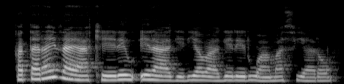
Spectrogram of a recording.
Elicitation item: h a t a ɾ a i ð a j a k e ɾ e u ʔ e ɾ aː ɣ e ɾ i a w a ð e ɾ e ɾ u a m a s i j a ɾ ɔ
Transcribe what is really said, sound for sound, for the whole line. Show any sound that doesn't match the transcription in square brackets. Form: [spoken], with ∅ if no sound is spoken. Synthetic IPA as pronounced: [f] a t a ɾ a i ð a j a k e ɾ e u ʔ e ɾ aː ɣ e ɾ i a w a [ɣ] e ɾ e ɾ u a m a s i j a ɾ ɔ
